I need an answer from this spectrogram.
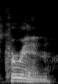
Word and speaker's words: Corinne: Oh, it's Corinne. Corinne rhymes with Marin.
